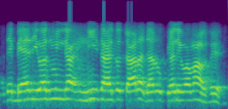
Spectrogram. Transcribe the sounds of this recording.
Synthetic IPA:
ət̪ebed̪iʋəsmə̃d͡ʒanĩt̪ajt̪ot͡ʃaɾɦəd͡ʒaɾːupjaleʋamãaʋt͡ʃʰe

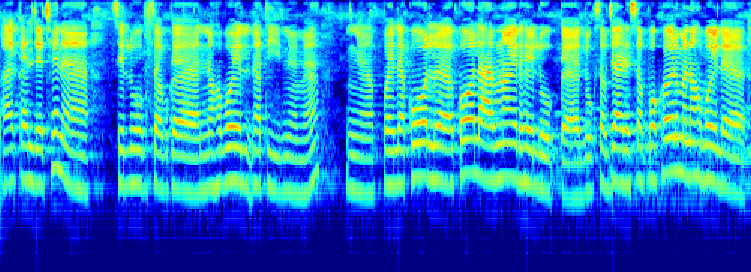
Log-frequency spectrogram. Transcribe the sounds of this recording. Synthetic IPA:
ajkald͡ʒet͡ʃʰɛnɛ | seloksəbkenəɦbolət̪ieme | pəɦilekɔlkɔlaɾnəjɾəɦɛlokːeloksəb̚d͡ʒajɾəsəbpəkʰəɽmenəɦbojle

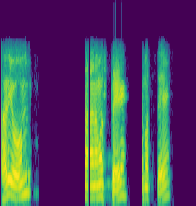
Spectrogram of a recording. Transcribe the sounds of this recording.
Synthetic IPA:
ɦɐɾijoːm | sanɐmɐst̪e | nɐmɐst̪eː

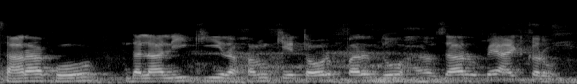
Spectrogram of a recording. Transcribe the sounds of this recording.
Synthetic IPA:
saːɾako | d̪ɐlaːlikiɾɐqəmket̪ɔːɾpɐɾd̪oːɦɐzaːɾːʊpeaːɪʈkɐɾoː

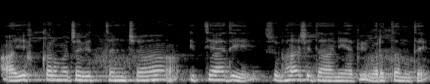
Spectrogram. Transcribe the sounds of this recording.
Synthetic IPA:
a̰ːjuhkɐɾmɐt͡ʃɐʋit̪ːɐɲt͡ʃɐit̪jaːd̪isubʱaːʃit̪aːniɐpiʋɐɾt̪ɐnt̪e

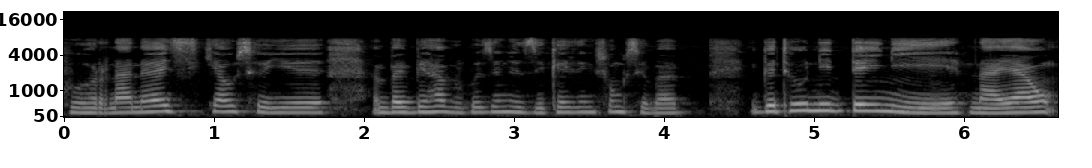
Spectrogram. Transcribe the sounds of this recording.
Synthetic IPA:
kʰuhɯɾnanɯjzikʰiawsɯjɯbajbiɦabɯɾkʰozɯŋɯzikʰajzɯŋsɔŋsɯba | ɡɯtʰɯwnit̚dɯjninajaw

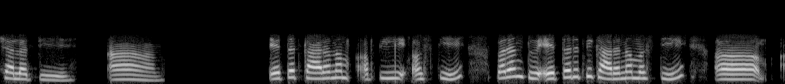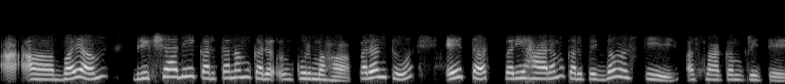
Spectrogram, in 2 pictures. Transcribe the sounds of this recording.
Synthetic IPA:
t͡ʃɐlɐt̪i | aː | eːt̪ɐt̪̚kaːɾɐɳɐmɐ̰piɐst̪i | pɐɾɐnt̪ueːt̪ɐɾɐpikaːɾɐɳɐmɐst̪i | bʱɐjɐm | bɾikʂaːd̪ikɐɾt̪ɐnɐmkɐɾkuɾmɐɦɐpɐɾɐnt̪u | eːt̪ɐt̪̚pɐɾiɦaːɾɐmkɐɾt̪ɐd̪ʋɐmɐst̪iɐsmaːkɐmkɾit̪eː

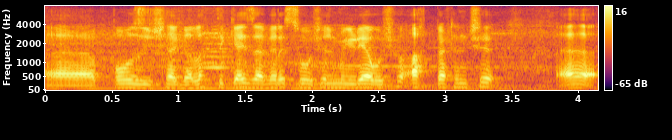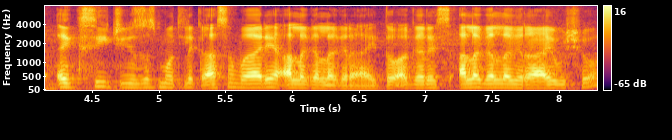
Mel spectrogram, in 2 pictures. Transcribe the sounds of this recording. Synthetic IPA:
poːziʃɐɡɐlɐt̪ːikʲɐzʲɐɡɐɾesoːʃɐlmiːɖijaːʋut͡ʃʰoʔɐspʲɐʈʰɐnt͡ʃʰi | eksiːt͡ʃiːzɐsmut̪lʲikaːsɐ̃ʋaːɾʲjaʔɐlɐɡɐlɐɡɾa̰ːjit̪oɐɡɐɾesɐlɐɡɐlɐɡɾaːjiʋut͡ʃʰo

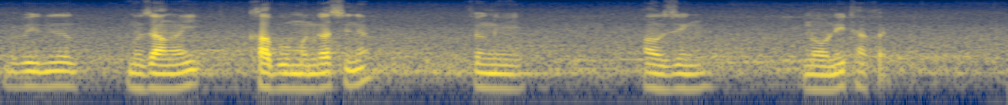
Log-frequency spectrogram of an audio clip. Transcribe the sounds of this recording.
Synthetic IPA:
bibijnɯ | muzaŋaj | kʰabumɯnɡasinɯ | zɯŋni | hawziŋ | nɔwnitʰakʰa̰j

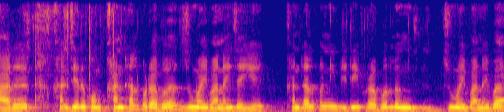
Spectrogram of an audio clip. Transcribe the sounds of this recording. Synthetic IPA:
aɾɯzeɾɯpʰɔmkʰantʰalpʰɯɾabɯzumajbanajzajɯ | kʰantʰalpʰɯnibidejpʰɯɾabɯlɯŋzumajbanajba

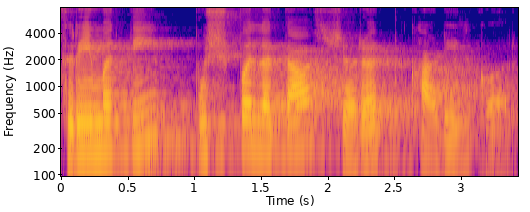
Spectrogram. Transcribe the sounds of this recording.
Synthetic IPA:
sɾimət̪ipuʃpələt̪aʃəɾət̪kʰaɽiːlkə̰ɾ

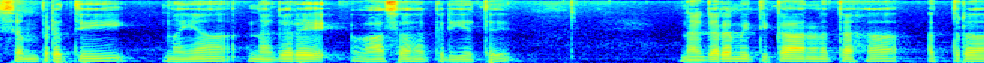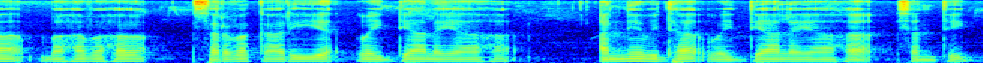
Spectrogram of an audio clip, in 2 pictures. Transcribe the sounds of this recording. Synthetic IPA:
sɐmpɾɐt̪iːmɐjaːnɐɡɐɾeːʋaːsɐɦɐ̆kɾijɐt̪eː | nɐɡɐɾɐmit̪ikaːɾɐɳɐt̪ɐhɐ̆ɐt̪ɾabɐɦɐʋɐɦɐ | sɐɾʋɐkaːɾiːjɐʋɐjd̪jaːlɐjaːɦɐ | ɐnjɐʋid̪ʱɐ̰ʋɐjd̪jaːlɐjaːɦɐ̰sɐnt̪i

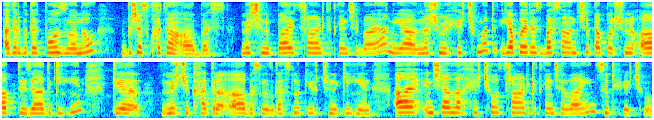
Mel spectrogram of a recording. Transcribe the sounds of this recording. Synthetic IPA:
ɐ̰ɡɐɾbɨt̪ɐpoːzʋɐnoː | bɨt͡ʃʰɐskʰwɐt͡sãːʔaːbɐs | met͡ʃʰinpaːit͡sʰɾãːɳɖkit̪ʰkɐnt͡ʃʰɐʋaːjaːnjanɐʃʰumehet͡ʃʰumɐt̪japəːɾes̬bɐsãːnt͡ʃʰit̪ɐpəɾt͡ʃʰunʔaːb̚t̪ɨzʲaːd̪kiɦiːnki | met͡ʃʰukʰaːt̪ɾɐʔaːbɐsmɐzɡɐsnukjut͡ʃʰunkiɦiːnaːḭnʃaːlːaːhet͡ʃʰoːsʰɾãːɳɖkit̪ʰkɐnʲt͡ʃʰɐʋaːjiːnsut̪het͡ʃʰo̰ː

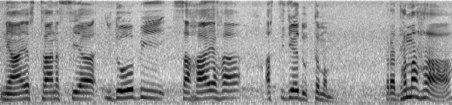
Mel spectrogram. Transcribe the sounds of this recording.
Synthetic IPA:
njaːjɐst̪ʰaːnɐsjɐid̪oːbisɐɦaːjɐɦɐ | ɐst̪id͡ʒeːd̪ut̪ːɐmɐm | pɾɐt̪ʰɐmɐɦɐ

